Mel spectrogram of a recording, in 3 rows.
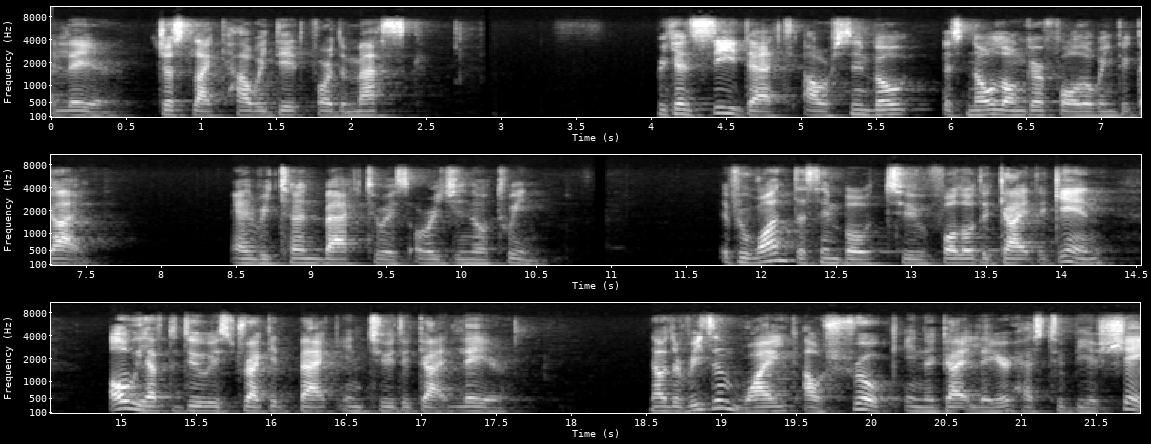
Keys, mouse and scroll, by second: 0.4 click, 3.2 click, 7.0 click, 7.6 click, 10.6 click, 16.4 click.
